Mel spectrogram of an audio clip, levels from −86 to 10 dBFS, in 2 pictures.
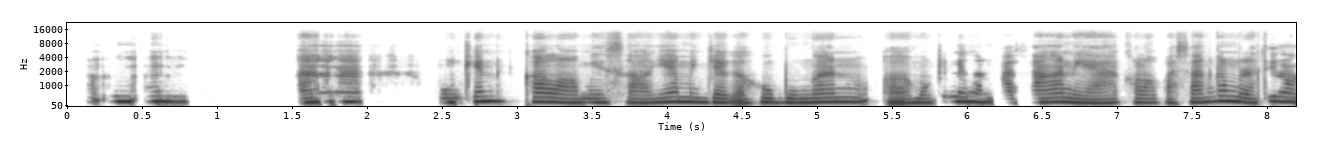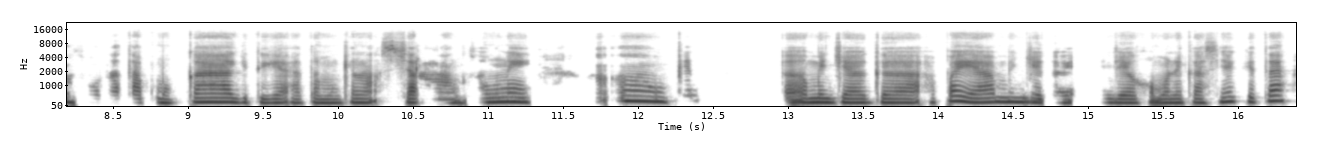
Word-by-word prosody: Mhm 290 - -9
mhm. 230 -1 +4
Ah, 235 - +5 1.9
mungkin 200 +4 +2 0.3
kalau 210 -3 +3 0.2
misalnya 190 +1 0
menjaga 195 -3 +2
hubungan, 190 +2 +3 0.3
eee, - - +1
mungkin 185 +6 -4
dengan 210 -3 +4
pasangan 195 +3 +1
ya. 165 - +2 0.2
Kalau 185 -2 -2
pasangan 195 +3 0
kan 250 - +5
berarti 195 +3 -1
langsung 195 -2 -2
tatap 180 0 -9
muka 175 +4 -2 0.3
gitu 185 -1 -8
ya - - -1
atau 170 +1 -6
mungkin 170 +2 -3
la - - -3
secara 180 -1 -3 0.2
langsung 195 +4 -5
nih. 210 -1 +3 0.4
Heeh, 255 -1 -2
mungkin, 225 +4 -6 0.6
eee, - - +1
menjaga 185 -2 0 0.3
apa 225 +6 -5
ya, 190 - +2 0.2
menjaga 200 -5 -1 0.3
menjaga 175 -1 -2
komunikasinya 175 +5 -2
kita 210 +5 -2
190 Hz, 140 wpm, -18 LUFS, 180-210 Hz, 1.9 s, Ah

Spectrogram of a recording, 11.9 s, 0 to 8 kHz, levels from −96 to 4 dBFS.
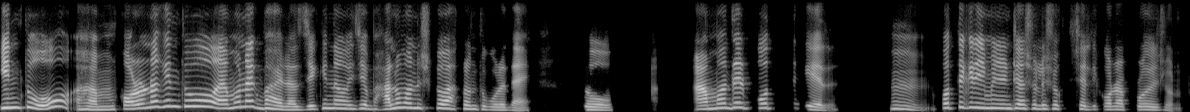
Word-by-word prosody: কিন্তু 335 +2 +6 0.5
আহম 205 -2 +1 0.2
করোনা 290 +9 +6
কিন্তু 425 0 -1 0.4
এমন 345 +6 0
এক 375 - -2
ভাইরাস 220 -6 +1
যে 230 - +2
কিনা 295 -1 -1
ওইযে 265 +1 -3
ভালো 240 +7 +3
মানুষকেও 310 -2 -1
আক্রান্ত 245 -2 -5
করে 190 -1 -3
দেয়। 155 -1 +1 0.6
তো - - -3 1.1
আ - - +7
আমাদের 320 +5 +1
প্রত্যেকের, 295 - -4 0.7
হুম, 245 -3 -5 0.3
প্রত্যেকের 335 +3 0
ইমিউনিটি 295 -1 0
আসলে 275 -2 -5
শক্তিশালী 240 -3 -8
করা 215 0 -2
প্রয়োজন। 195 -4 -7
275 Hz, 130 wpm, -25 LUFS, 225-315 Hz, 1.1 s, আ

